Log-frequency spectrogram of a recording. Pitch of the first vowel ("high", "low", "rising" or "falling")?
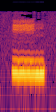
high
